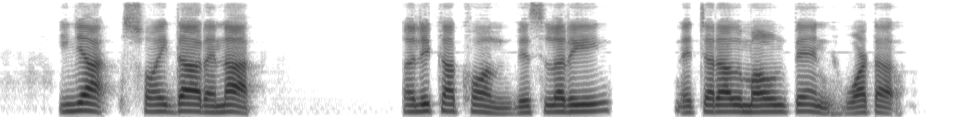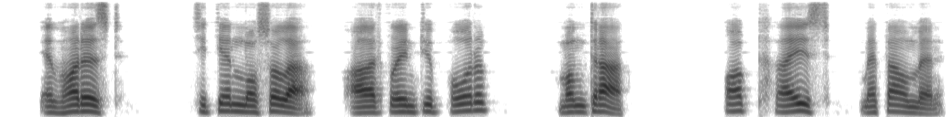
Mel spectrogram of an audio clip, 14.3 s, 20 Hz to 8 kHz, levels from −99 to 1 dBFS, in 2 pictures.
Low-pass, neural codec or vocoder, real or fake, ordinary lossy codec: 7.2 kHz; codec, 16 kHz, 0.5 kbps, FunCodec, trained on LibriTTS, 25 frames a second; fake; none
